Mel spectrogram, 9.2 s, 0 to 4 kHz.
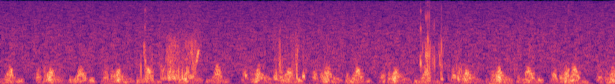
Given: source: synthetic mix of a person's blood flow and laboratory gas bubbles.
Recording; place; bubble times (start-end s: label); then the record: Doppler ultrasound of blood flow; precordium
2.06-2.31 s: bubbles
2.37-3.02 s: bubbles
4.08-4.59 s: bubbles
4.84-4.93 s: bubbles
6.27-6.52 s: bubbles
6.55-6.75 s: bubbles
6.81-6.98 s: bubbles
From the record:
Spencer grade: 2 (many but less than half of the cardiac periods contain bubble signals, singularly or in groups); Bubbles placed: anywhere in the cardiac cycle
